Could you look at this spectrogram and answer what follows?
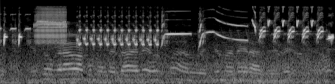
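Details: A European goldfinch mule sings a dense, jingling medley: crisp chirps, a harsh buzzy burst, a rapid trill, a clear sliding whistle and closing twitters, delivered almost without a break.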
